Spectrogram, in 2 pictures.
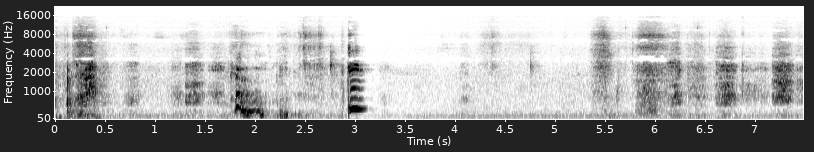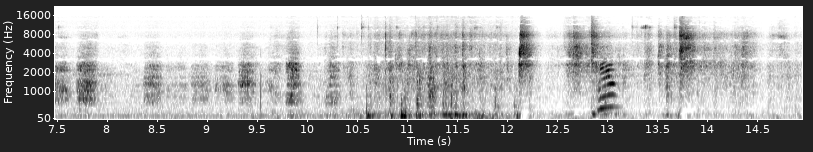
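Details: Pet bulldog at play with a tape measure: rapid breathy panting bursts, with a sharp clack partway through, then a short squeaky whine among scuffling, rustling noises.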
